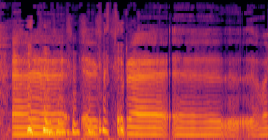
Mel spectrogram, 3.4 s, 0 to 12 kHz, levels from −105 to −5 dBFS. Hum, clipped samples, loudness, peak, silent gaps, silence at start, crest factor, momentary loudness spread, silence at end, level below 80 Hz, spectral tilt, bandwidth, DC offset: none; under 0.1%; -28 LUFS; -10 dBFS; none; 0 s; 18 dB; 12 LU; 0 s; -54 dBFS; -6.5 dB/octave; 11 kHz; under 0.1%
